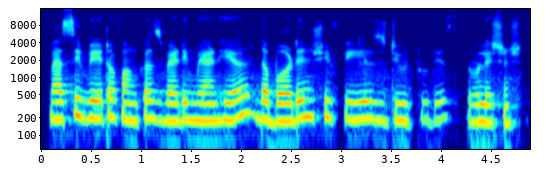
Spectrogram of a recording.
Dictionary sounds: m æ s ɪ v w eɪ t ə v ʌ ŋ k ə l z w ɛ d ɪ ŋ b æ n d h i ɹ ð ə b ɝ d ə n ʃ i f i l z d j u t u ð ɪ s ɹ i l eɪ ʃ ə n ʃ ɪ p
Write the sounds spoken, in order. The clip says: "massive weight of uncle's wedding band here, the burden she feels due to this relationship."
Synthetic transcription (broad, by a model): m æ s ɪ v eɪ t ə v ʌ ŋ k ə l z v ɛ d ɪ ŋ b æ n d h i ɹ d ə b ɝ d ə n ʃ i f i l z d j u t u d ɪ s ɹ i l eɪ ʃ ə n ʃ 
